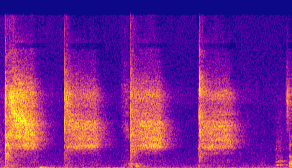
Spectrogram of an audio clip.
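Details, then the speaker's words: Four rhythmic breathy whooshing sounds, a veterinarian's vocal imitation of a heart murmur heard through a stethoscope, demonstrated to children as a sign of something wrong with the heart. "heart murmur there's something wrong with your heart maybe we need to do something about that"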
